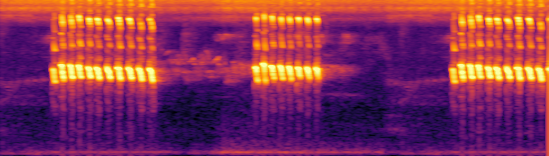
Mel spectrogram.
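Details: Chattering fighter-style lure song of a yellow-vented bulbul, a fast, buzzy run of about ten even pulses repeated in three bursts roughly two seconds apart, with a thin steady high whine underneath.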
